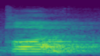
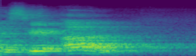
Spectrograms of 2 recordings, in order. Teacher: In Damascus, most people, they don't say qal, they say al.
